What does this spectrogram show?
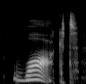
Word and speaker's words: walked: Walked. The e d sounds like tu here.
